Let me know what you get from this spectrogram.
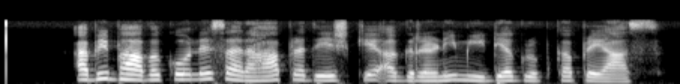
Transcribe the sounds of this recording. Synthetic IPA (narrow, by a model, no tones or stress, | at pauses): ɐbʱɪbʱaːʋəkõnesɐɾaɦapɾɐd̪eːʃkeʔɐɡɾəɽ̃imiːɖijaɡɾʊpkapɾɐjaːs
